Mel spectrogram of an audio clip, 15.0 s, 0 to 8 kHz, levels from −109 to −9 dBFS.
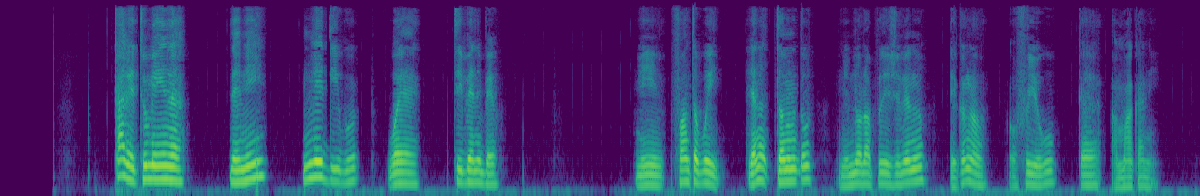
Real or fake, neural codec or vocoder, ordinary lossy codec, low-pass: fake; codec, 16 kHz in and 24 kHz out, 0.4 kbps, LongCat-Audio-Codec, two codebook decoder; AAC, 32 kbps; 7.2 kHz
